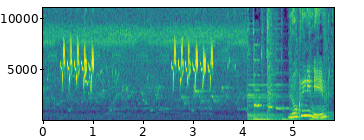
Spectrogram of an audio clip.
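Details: Paddyfield Pipit (Oriental Pipit) in Sri Lanka, a bird of open habitat such as wetlands, farms, fields and large parks, gives two quick bursts of about five thin, high chipping notes a couple of seconds apart, then music and a voice.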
